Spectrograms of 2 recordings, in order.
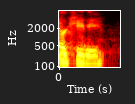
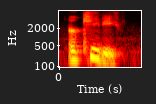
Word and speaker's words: Urquidy: Is that how you say his name? – Urquidy. – Urquidy.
